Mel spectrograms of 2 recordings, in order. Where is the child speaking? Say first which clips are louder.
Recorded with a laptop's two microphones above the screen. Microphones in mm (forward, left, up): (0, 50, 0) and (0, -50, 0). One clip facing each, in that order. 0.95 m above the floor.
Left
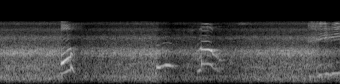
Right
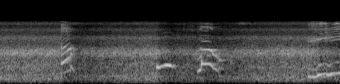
Left 9 dB; 35° left (ahead or behind), 0.5 m; by 3.4 s 55° right (ahead or behind), 1.4 m.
